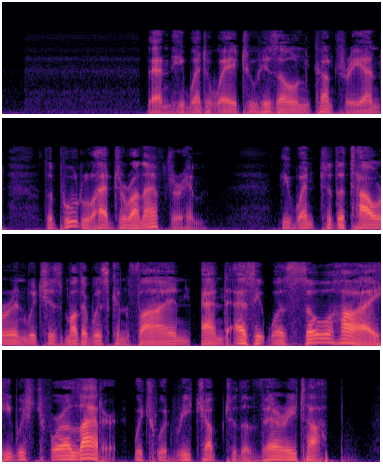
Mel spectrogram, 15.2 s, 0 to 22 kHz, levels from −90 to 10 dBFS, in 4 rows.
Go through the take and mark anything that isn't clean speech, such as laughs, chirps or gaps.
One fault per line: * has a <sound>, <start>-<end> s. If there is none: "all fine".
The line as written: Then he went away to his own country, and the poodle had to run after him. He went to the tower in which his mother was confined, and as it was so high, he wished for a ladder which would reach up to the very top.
all fine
